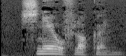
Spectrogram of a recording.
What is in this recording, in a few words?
"sneeuwvlokken", Dutch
